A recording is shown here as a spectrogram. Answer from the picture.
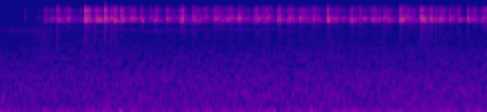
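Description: A cat toy jingling and rattling quickly and continuously as a cat paws at it and bites it. The sound is high and thin, breaks off for a moment and resumes about a third of a second in.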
